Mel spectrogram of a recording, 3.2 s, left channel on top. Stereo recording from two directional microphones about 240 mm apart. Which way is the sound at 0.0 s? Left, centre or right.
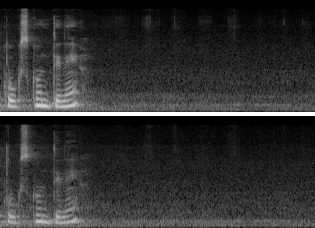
Left.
